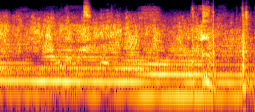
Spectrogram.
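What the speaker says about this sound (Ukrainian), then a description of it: "тут літачки такі літають, бачите." Small propeller airplanes fly overhead somewhere south of Calgary, producing a loud, steady engine drone with a buzzing tone that shifts slightly as they pass close by.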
